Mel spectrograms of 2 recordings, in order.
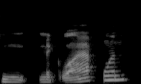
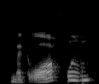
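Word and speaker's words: McLaughlin: his first name but his last name is mlin mlin but it's spelled like Mick Laughin so um that guy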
